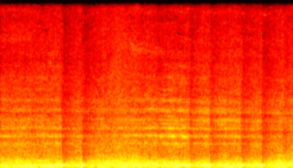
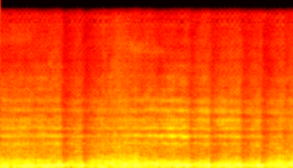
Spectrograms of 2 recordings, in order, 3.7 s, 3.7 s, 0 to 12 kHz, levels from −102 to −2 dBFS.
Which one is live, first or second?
first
